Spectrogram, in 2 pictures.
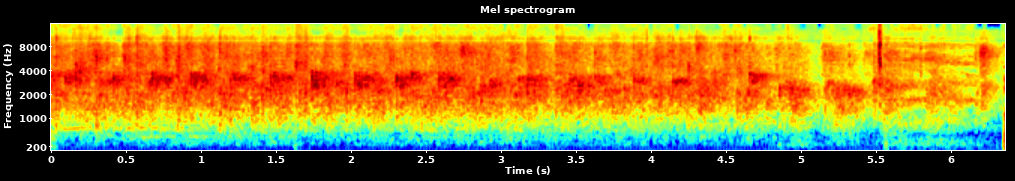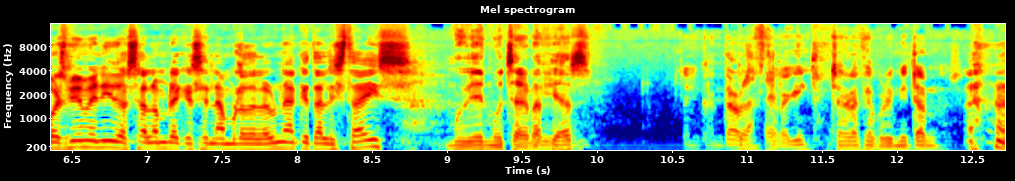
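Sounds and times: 
audience applause: 0:00.0 - 0:06.6
speech: 0:06.4 - 0:12.7.

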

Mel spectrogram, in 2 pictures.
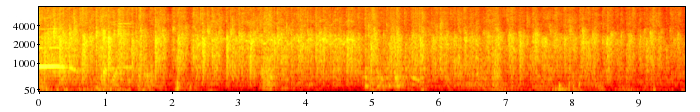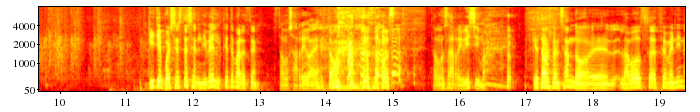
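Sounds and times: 
audience applause: 0:00.0 - 0:11.6
speech: 0:11.4 - 0:19.3
laughter: 0:13.9 - 0:15.4.

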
